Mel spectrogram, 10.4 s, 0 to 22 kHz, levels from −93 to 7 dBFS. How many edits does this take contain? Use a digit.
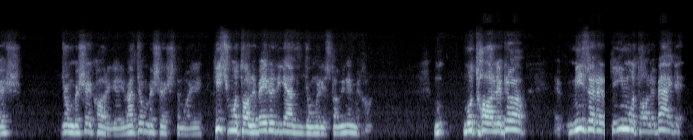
3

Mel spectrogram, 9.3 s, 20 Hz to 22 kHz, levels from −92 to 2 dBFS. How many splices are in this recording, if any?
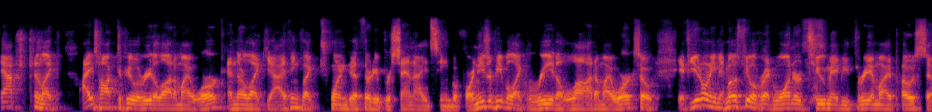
2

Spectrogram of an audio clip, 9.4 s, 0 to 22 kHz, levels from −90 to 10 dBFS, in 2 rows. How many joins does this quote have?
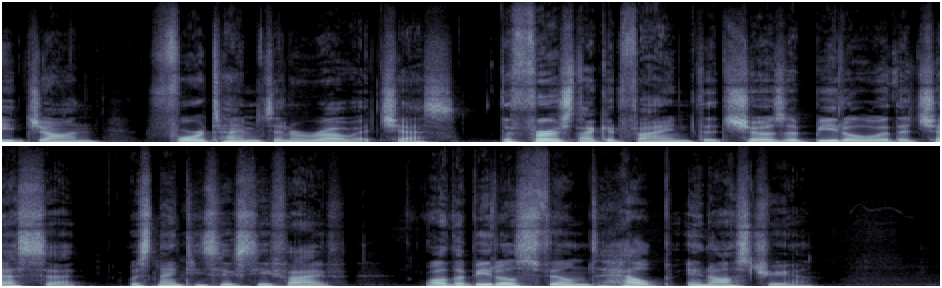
3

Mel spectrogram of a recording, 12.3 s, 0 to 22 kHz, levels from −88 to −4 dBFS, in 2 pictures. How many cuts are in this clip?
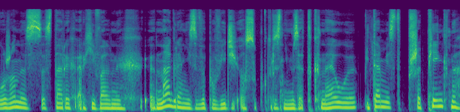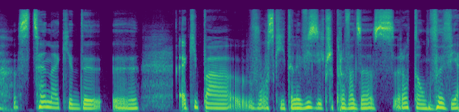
3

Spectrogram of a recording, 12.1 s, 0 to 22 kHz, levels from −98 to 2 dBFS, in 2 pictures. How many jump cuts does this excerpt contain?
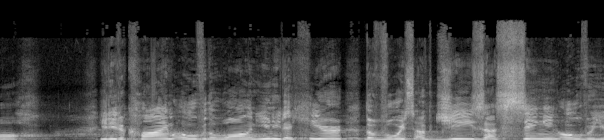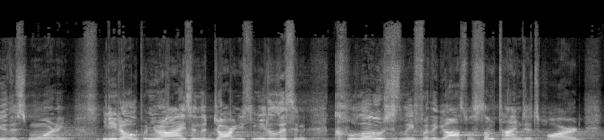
0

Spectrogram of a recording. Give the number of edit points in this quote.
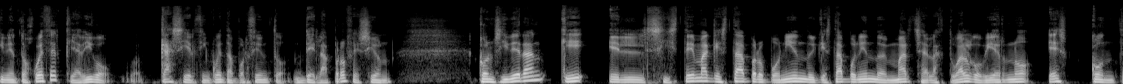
1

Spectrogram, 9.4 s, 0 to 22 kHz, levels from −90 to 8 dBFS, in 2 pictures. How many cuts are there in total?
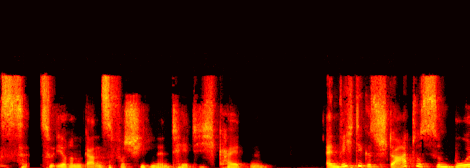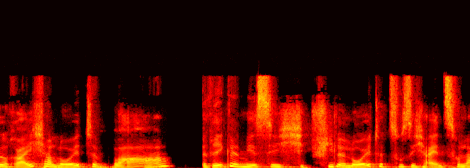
0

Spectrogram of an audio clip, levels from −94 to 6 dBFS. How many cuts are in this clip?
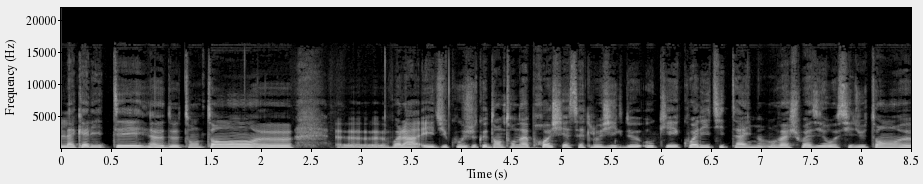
1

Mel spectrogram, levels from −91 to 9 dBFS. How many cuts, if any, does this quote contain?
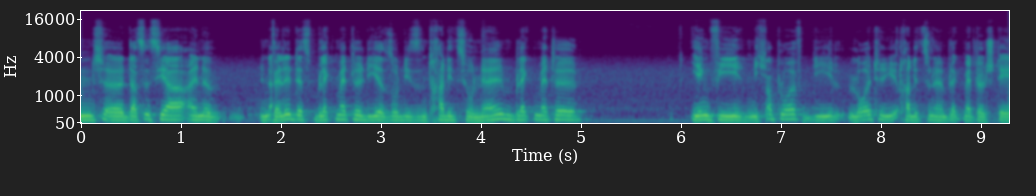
4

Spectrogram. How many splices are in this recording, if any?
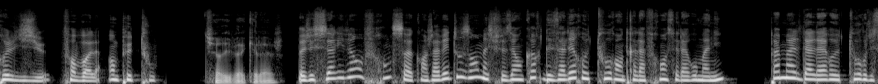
1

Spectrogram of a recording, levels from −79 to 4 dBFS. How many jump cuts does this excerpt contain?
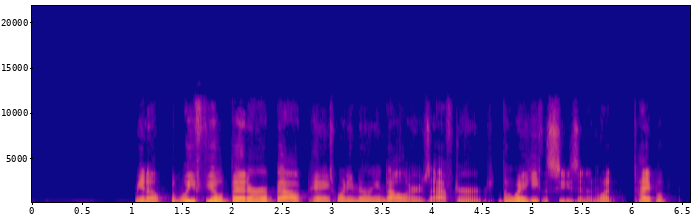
3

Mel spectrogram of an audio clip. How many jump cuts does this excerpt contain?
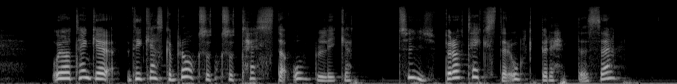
3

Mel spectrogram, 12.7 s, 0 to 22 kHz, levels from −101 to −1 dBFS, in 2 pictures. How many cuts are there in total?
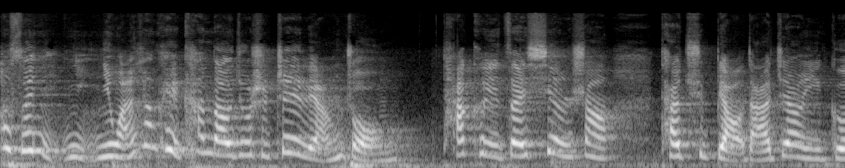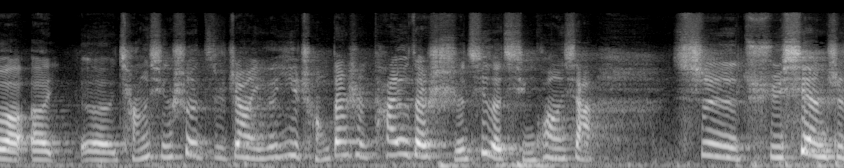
1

